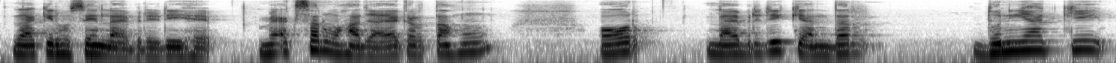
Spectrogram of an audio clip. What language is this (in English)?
Urdu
